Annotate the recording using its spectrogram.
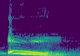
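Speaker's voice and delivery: high, drawn-out acted gasp of "Oh!"; sudden mock-horrified "Oh!"; shocked "Oh!". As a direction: cry out a high "Oh!" as if something just broke. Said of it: "and I go".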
